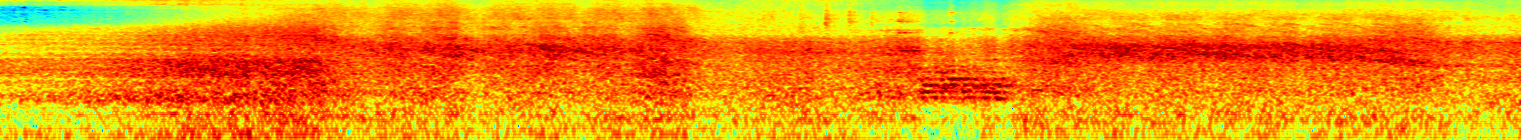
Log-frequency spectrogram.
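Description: Amtrak Acela Express high-speed electric trainset passing at speed: a loud, steady rush of wheels on rail and air. A short horn note sounds a little past the middle.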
